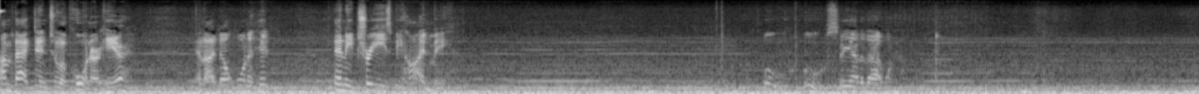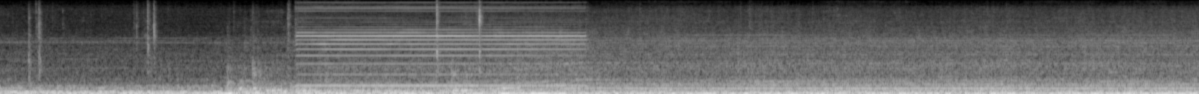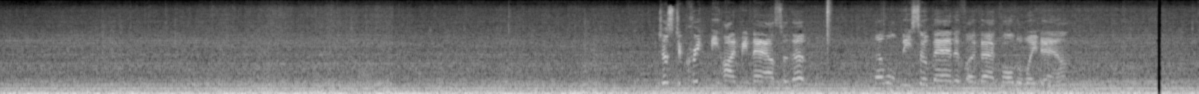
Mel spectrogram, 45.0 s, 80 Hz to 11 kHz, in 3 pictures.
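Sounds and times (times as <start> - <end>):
steady high tone: 0.0 - 14.1, 18.7 - 22.5
combine harvester engine running: 0.0 - 44.9.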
